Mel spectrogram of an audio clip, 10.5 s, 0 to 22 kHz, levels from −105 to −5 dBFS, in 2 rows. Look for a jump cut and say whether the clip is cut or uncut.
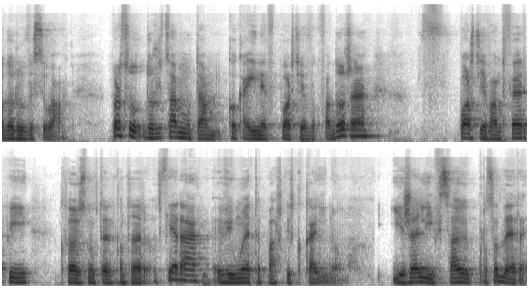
uncut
